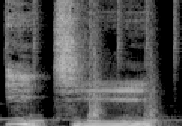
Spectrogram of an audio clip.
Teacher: Preceding a third tone, yi ji, together. Qi is third tone, so E becomes fourth tone.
